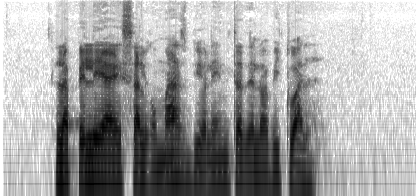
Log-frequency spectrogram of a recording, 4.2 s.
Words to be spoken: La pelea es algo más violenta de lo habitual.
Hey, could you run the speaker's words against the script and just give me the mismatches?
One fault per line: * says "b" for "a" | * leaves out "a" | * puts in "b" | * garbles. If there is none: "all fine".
all fine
